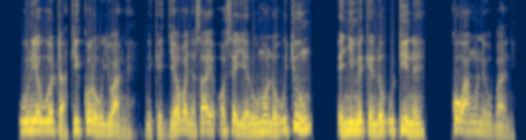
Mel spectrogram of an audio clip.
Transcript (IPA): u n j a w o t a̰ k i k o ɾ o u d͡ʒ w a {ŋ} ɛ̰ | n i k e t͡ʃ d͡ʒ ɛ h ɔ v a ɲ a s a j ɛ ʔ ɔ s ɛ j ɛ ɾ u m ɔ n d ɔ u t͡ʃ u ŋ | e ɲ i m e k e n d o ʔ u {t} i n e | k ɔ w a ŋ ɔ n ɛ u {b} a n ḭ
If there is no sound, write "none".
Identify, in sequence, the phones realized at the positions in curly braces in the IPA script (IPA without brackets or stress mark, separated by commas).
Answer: ŋ, t, b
